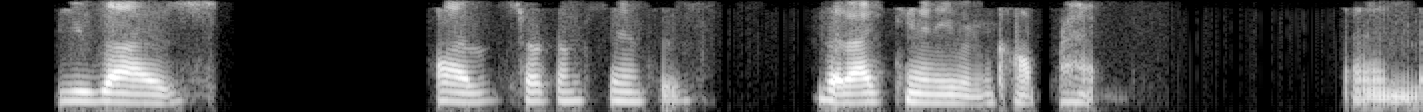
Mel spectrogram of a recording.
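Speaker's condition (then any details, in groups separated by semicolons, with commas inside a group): Cerebral palsy; past challenges speaking up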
